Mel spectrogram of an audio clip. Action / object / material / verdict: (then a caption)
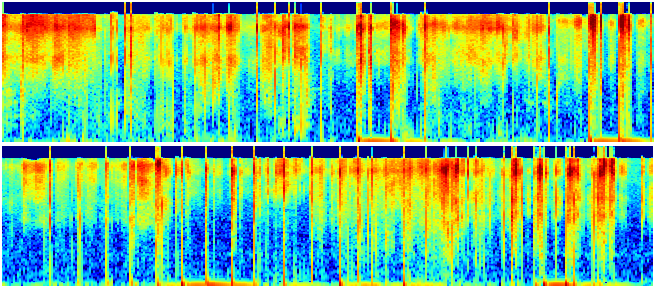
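tap / small hollow plastic earphone microphone housing / plastic / none. A small, hollow white plastic earphone inline microphone housing is rubbed and tapped close-up with fingertips and short nails. Rapid, irregular sharp taps and clicks mix with scratchy, crinkling rubbing and a constant bright hiss. Each tap lands as a dull, boomy thump against the mic and dies away quickly.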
